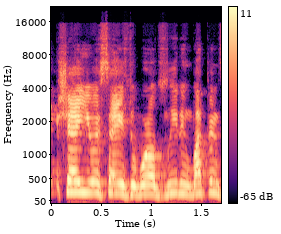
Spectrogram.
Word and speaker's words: CEIA: shear usa now guys it's spelled ceia shea usa ceia and it's uh share usa is the world's leading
